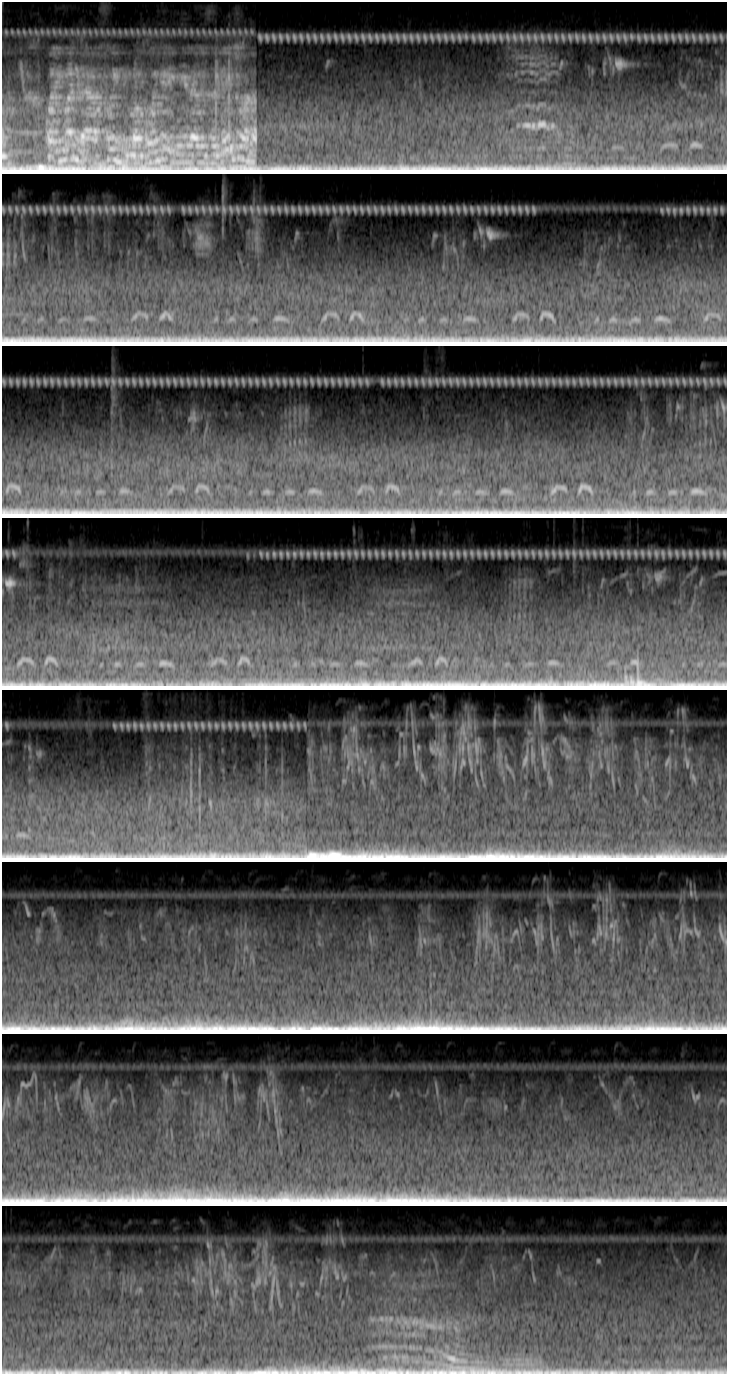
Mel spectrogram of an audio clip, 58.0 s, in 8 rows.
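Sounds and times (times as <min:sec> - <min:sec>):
high insect trill: 0:00.0 - 0:23.6, 0:24.2 - 0:29.2, 0:30.0 - 0:36.8, 0:47.6 - 0:58.0
bird hooting softly: 0:03.8 - 0:32.1, 0:52.7 - 0:56.8.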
